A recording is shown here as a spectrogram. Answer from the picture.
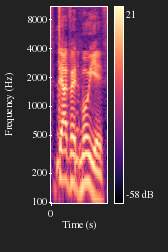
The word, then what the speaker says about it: Moyes: It's David Moyes, isn't it? – Moyes, correct pronunciation.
